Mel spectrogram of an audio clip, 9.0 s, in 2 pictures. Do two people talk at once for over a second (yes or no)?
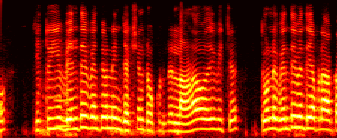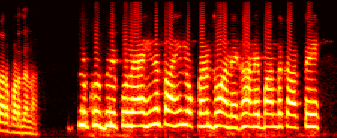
no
